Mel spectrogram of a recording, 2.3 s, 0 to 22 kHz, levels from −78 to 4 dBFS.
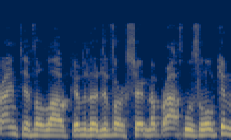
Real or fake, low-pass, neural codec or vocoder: fake; 10.8 kHz; codec, 24 kHz, 0.9 kbps, WavTokenizer, medium speech release version 1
